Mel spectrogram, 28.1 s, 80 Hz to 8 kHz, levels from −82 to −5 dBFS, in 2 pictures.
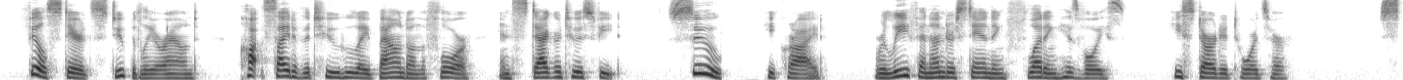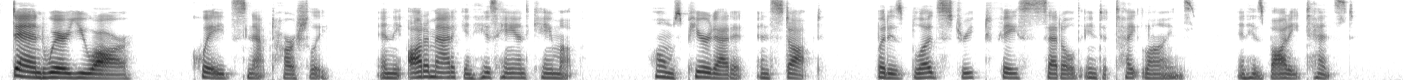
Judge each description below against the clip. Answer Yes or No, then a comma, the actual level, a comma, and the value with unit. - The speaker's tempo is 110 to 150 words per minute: Yes, average, 145 wpm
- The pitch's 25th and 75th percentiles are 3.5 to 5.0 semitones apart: No, average, 2.8 semitones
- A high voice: No, medium, 170 Hz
